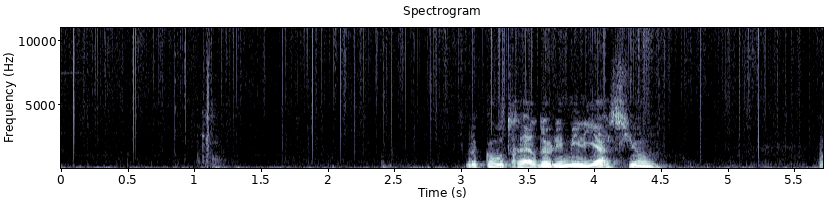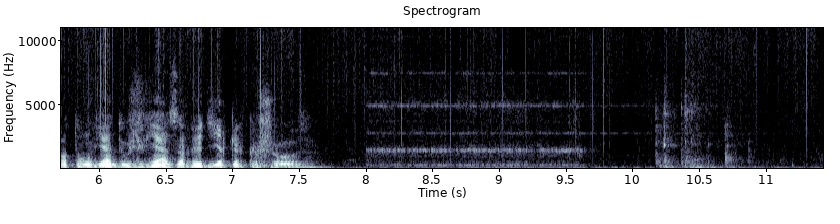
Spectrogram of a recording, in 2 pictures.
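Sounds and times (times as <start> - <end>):
speech: 3.0 - 4.6, 5.7 - 7.7
telephone ringing with electronic tone: 8.0 - 9.8.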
